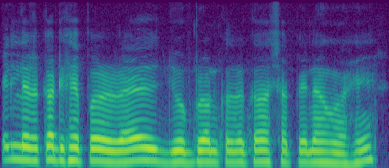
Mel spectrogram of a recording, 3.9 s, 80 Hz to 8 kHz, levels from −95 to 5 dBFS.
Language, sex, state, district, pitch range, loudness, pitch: Hindi, male, Arunachal Pradesh, Longding, 150-170 Hz, -14 LUFS, 155 Hz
